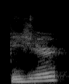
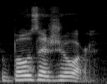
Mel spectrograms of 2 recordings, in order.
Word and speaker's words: Beausejour: You're about to get massive hail in Bijou? I don't know how to pronounce that. I think it's a French sounding name, which I definitely fail at. Brennan, it's pronounced Beausejour.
